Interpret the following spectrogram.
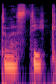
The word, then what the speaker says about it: domestique: But then again, like domestique is really not that different from a domestic in terms of pronunciation.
